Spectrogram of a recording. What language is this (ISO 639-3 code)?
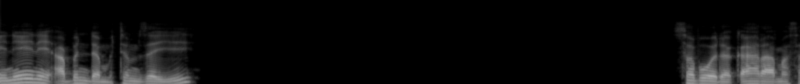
hau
